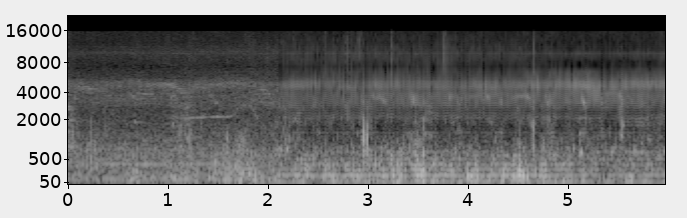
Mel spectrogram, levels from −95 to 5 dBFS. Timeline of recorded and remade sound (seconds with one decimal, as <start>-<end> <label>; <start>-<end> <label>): 0.0-2.1 recorded; 2.1-6.0 remade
